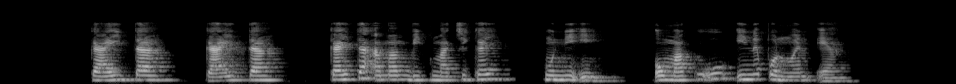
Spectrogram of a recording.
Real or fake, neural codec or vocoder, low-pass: real; none; 7.2 kHz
